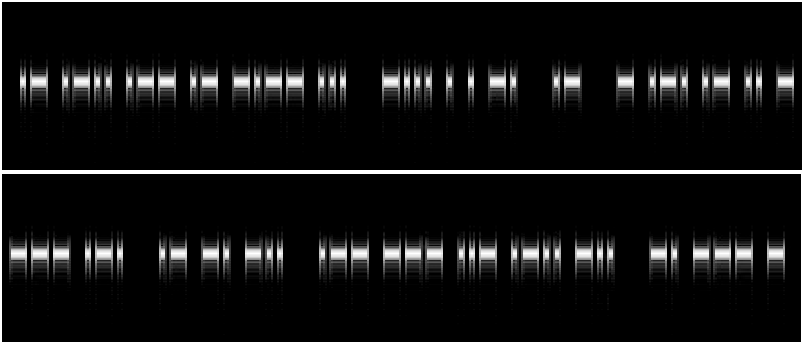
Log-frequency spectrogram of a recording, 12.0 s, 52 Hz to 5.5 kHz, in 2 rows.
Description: Morse code, heard as a keyed tone, about 30 wpm, 600 Hz. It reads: ALWAYS BEEN A TRAITOR AND WOULD NOT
